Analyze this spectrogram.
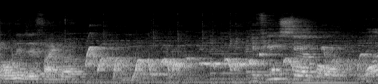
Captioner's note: record scratching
